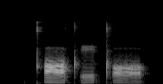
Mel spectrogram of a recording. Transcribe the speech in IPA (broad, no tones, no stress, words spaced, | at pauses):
kʰɒtʼe tʼɔ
